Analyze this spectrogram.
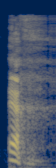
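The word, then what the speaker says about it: אח: Then we have Aleph and Het that is pronounced Ech.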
